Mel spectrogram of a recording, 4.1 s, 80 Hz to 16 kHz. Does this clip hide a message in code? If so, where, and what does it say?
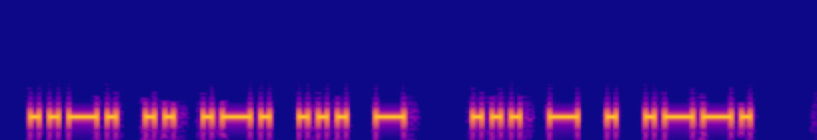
Yes: Morse code from 0.2 to 3.8 s, heard as a keyed tone, about 25 wpm, 600 Hz. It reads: FIRST STEP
